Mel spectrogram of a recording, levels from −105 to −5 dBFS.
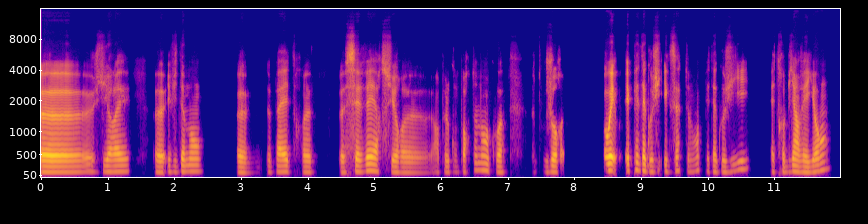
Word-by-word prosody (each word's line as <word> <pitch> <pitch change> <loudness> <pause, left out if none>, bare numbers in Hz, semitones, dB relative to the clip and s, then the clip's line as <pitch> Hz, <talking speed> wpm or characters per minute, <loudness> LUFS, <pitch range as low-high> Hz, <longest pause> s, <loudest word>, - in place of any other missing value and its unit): heu, 120 - +7
je - - -14
dirais, 130 +1 -1 0.4
heu, 120 -1 +1
évidemment, 135 +2 -4 0.5
heu, 110 -2 -2 0.2
ne 125 - -14
pas 125 +1 0
être, 125 -1 -3
heu, 115 0 -4 0.4
heu, 115 - -3
sévère 135 +4 +3
sur, 115 -2 -2
heu, 110 -1 -9
un - - -11
peu - - -13
le - - -10
comportement 150 +6 -6
quoi. 120 -3 -5 0.6
Genre - - -1 0.7
oui 460 -1 +12
et 415 - +5
pédagogie 150 -6 -1
exactement, 135 +1 -8
pédagogie, 135 - -8 0.3
être 125 0 -9
bienveillant. 130 - 0
125 Hz, 135 wpm, -26 LUFS, 120-135 Hz, 0.7 s, oui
